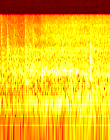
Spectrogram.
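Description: Framing clamp's central screw being turned by hand to draw the frame corners tight: a steady rasping whir of the threads with a few small ticks, starting about half a second in and stopping just before the end.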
